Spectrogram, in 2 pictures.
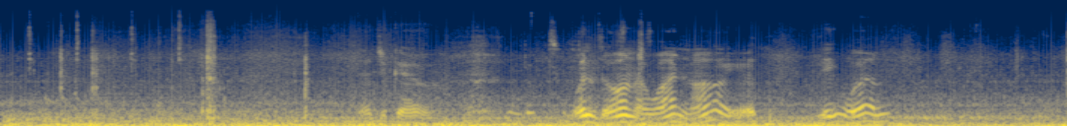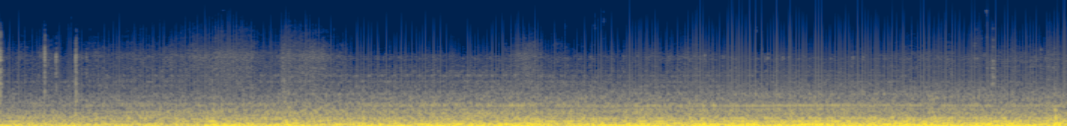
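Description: A car engine hums steadily while driving slowly.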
